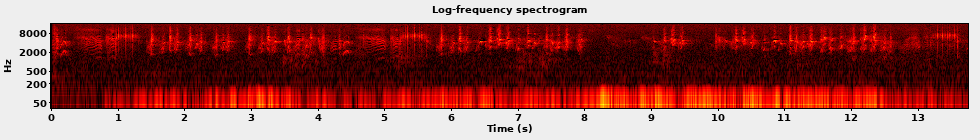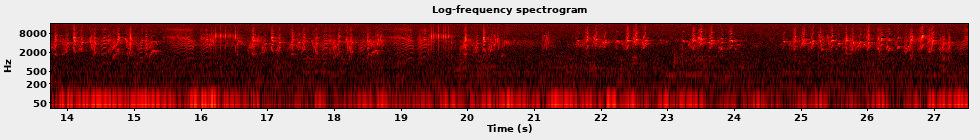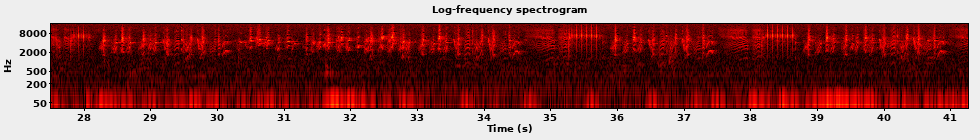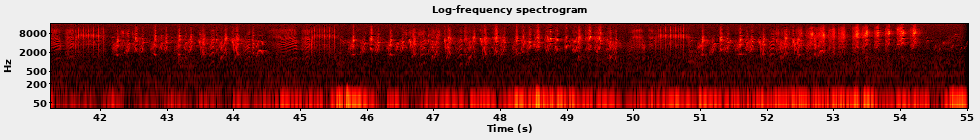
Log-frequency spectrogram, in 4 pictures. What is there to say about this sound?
Could someone tell me what bird this is? I have absolutely no idea.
